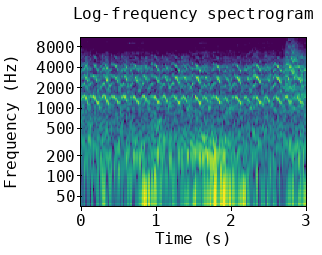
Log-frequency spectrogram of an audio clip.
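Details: In London, several gulls call over one another with harsh, wavering, nasal mews repeated several times a second, over a low rumble, perhaps traffic.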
